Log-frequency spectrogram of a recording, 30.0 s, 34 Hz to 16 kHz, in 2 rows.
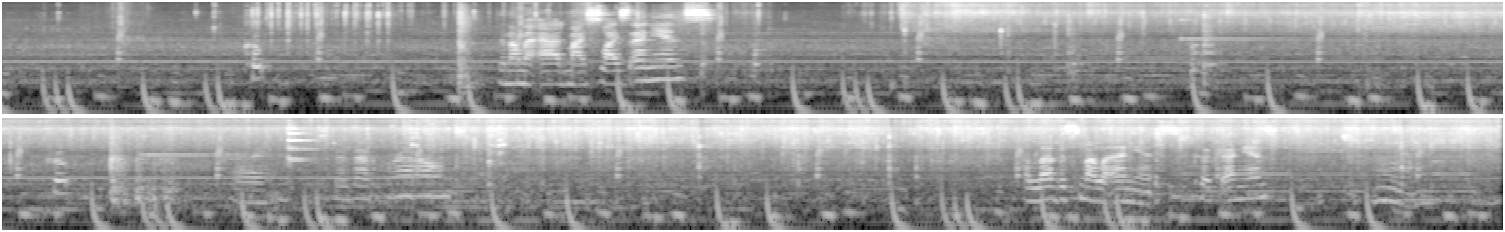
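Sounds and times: onions sizzling in oil: 2.5s - 4.6s, 8.9s - 30.0s.

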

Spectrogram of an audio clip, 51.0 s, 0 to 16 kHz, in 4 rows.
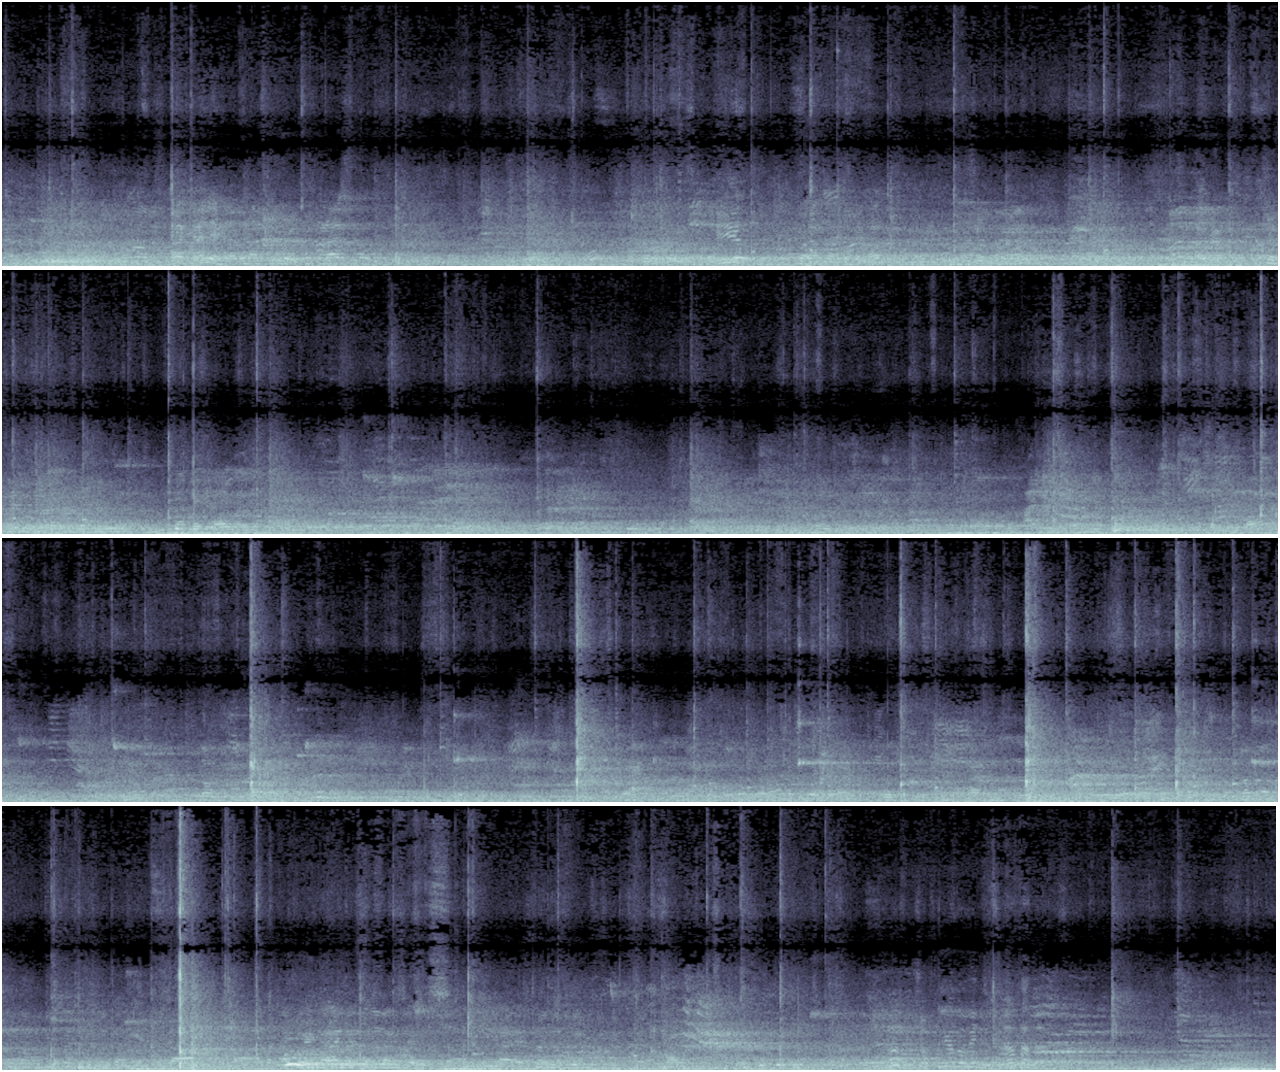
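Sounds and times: background voices and chatter: 0.0s - 51.0s
badminton racket hitting shuttlecock: 40.0s - 40.6s.

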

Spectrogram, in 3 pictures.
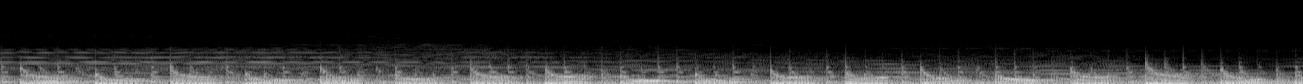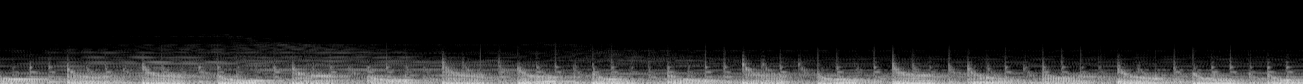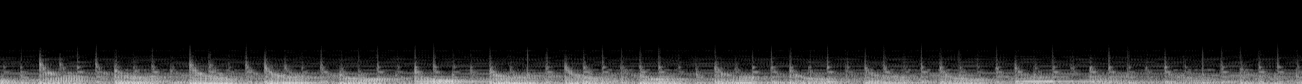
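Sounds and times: low throbbing synth drone: 0.0s - 39.0s.

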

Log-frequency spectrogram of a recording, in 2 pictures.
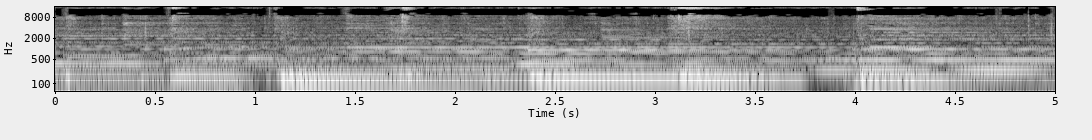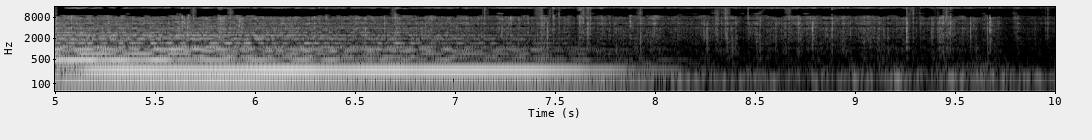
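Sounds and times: song from vinyl record: 0.0s - 10.0s
vinyl record crackles and clicks: 0.0s - 10.0s.

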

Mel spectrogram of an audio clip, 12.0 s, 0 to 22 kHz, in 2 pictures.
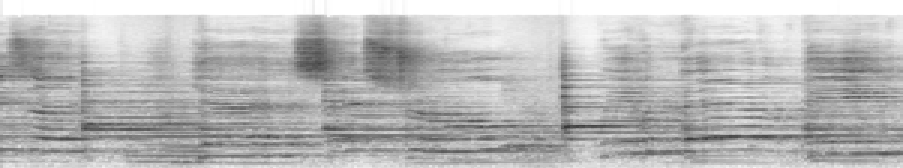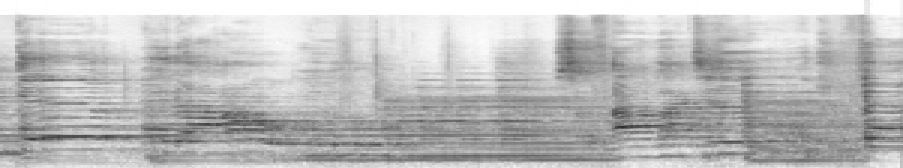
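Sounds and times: keyboard chords: 0.0s - 12.0s
man singing: 0.0s - 12.0s.

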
